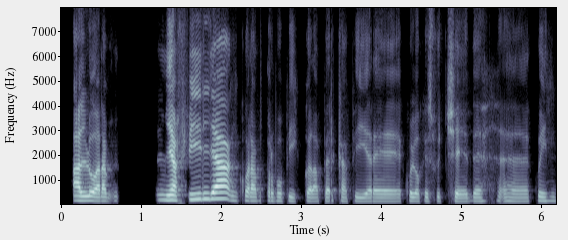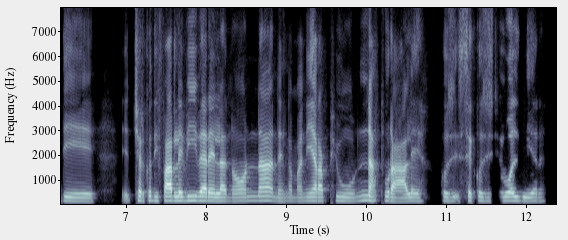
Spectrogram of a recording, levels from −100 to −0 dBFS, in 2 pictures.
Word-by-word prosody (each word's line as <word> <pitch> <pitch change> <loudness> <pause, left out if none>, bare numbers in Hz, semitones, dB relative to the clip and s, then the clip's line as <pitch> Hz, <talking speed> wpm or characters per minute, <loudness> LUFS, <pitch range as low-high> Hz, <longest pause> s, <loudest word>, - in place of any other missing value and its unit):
Allora, 175 -3 +4
m 155 - -19 0.6
mia 195 -1 +6
figlia 235 +5 +5
è 240 - +1
ancora 170 -2 -4
p 160 - -18
troppo 155 -1 -9
piccola 150 -1 -7
per 150 0 -8
capire, 145 -1 -6
ehm, - - -19
quello 155 0 -6
che 155 - -10
succede, 150 -1 -8
ehm, 145 -1 -10
quindi, 155 -2 -5 0.3
ehm, - - -12
cerco 175 0 -1
di 160 - -6
farle 165 0 +8
vivere 170 -1 +4
la 155 0 +4
nonna 165 +4 +1
nella 150 -1 -9
maniera 155 +1 +1
più 155 -1 -7
naturale 150 -4 +1
così 155 -1 -7
se 160 - -4
così 155 -1 -7
si 150 - -16
vuol 165 0 +2
dire. 150 0 -6
155 Hz, 165 wpm, -25 LUFS, 150-165 Hz, 0.6 s, farle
